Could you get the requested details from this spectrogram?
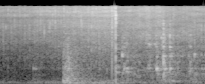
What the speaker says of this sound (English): If it's just at the right temperature, I get that lovely little sizzle.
